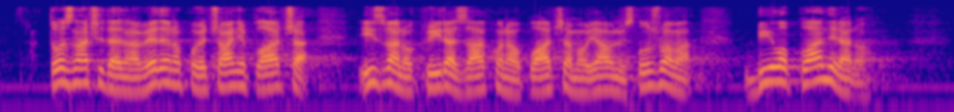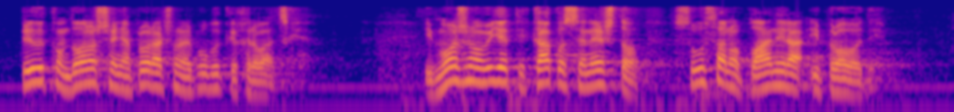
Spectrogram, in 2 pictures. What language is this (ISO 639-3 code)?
hrv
